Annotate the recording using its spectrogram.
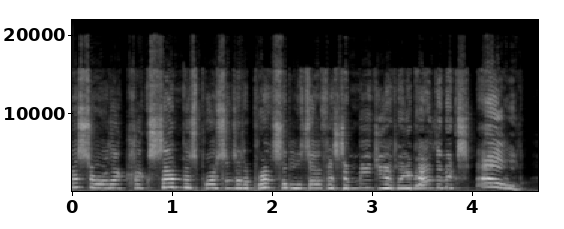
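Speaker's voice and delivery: very high, loud, squeaky little voice. Showing how to raise your hand and call out, high-pitched squeaky voice. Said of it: "in the high-pitched, squeaky voice say".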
